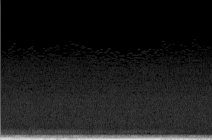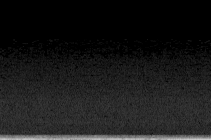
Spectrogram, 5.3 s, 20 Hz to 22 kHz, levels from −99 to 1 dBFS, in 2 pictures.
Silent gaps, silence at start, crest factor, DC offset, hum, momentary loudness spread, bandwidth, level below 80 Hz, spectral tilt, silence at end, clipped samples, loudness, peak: none; 0 s; 14 dB; under 0.1%; none; 16 LU; 0.9 kHz; -50 dBFS; -13 dB/octave; 0 s; under 0.1%; -22 LUFS; -8 dBFS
